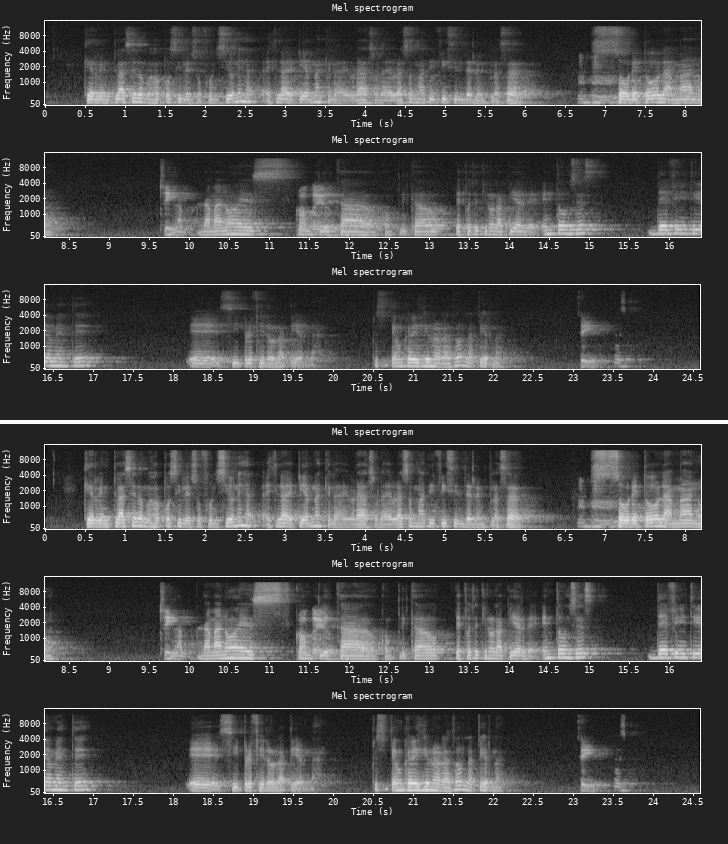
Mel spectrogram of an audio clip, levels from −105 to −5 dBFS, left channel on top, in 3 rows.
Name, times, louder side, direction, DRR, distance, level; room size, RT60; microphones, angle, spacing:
voice 1, 0.5-6.0 6.8-8.3 9.8-15.0 15.7-17.0 18.2-19.9 20.5-22.1, right 3 dB, 65° right, 8 dB, 1.3 m, -28 dB
voice 2, 6.7-7.2 9.6-9.9 11.3-12.0 23.1-23.7, right 2 dB, 30° right, 7 dB, 2.2 m, -36 dB
25.5 x 24.0 x 6.1 m, 0.97 s
head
